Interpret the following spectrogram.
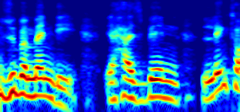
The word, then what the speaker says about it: Zubimendi: Yes, Martin Let me see how you pronounce his name. Martin. 1 second. Martin Zubimendi. Martin Zubimendi.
